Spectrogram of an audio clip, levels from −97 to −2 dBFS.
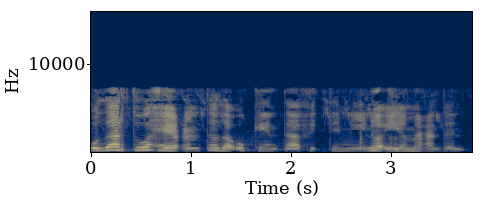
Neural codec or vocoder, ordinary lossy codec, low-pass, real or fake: none; MP3, 48 kbps; 7.2 kHz; real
